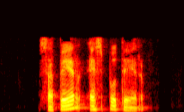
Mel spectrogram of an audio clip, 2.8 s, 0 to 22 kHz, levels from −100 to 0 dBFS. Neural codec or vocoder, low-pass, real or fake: none; 5.4 kHz; real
